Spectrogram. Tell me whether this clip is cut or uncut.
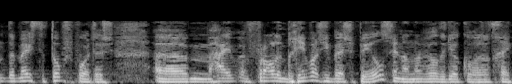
uncut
